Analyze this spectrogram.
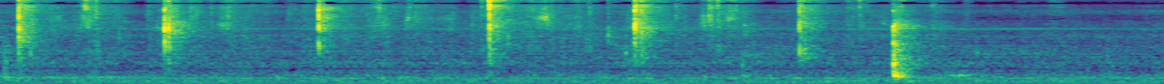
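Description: Rose petals rustle softly as they are plucked.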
